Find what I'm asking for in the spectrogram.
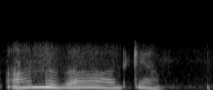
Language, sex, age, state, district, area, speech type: Kashmiri, female, 18-30, Jammu and Kashmir, Bandipora, rural, conversation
